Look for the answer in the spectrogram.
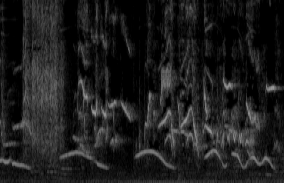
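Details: Cage-kept Oriental magpie-robin singing while dancing and fanning its tail. It gives rich, looping slurred whistles that rise and fall, mixed with rapid chattering notes and a harsh rasping burst near the start, all in a small room.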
